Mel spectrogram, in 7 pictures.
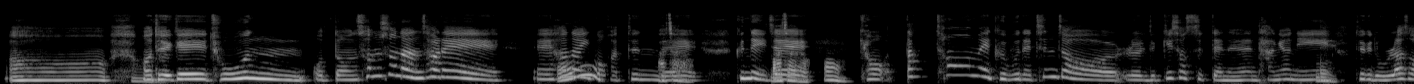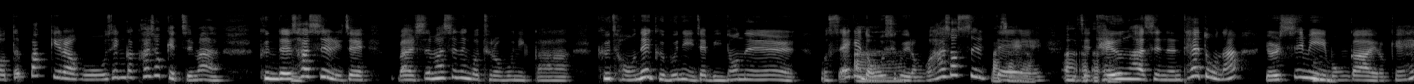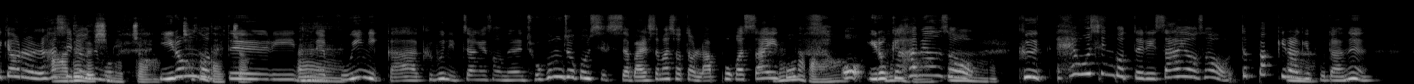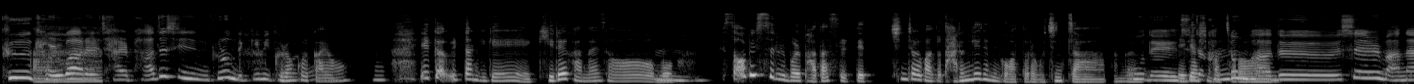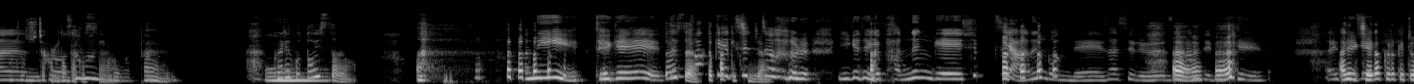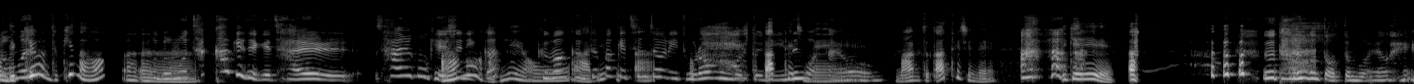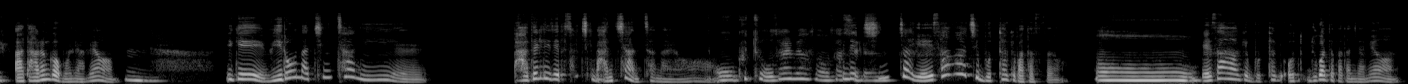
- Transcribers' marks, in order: other background noise; tapping; laugh; laughing while speaking: "친절을"; laugh; laughing while speaking: "예"; laughing while speaking: "사람들이"; laugh; laughing while speaking: "예"; "칭찬을" said as "칭찬이을"
- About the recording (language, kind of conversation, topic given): Korean, podcast, 뜻밖의 친절을 받아 본 적이 있으신가요?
